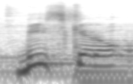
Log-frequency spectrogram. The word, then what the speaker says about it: Bischero: Bischero with a K, even though in Italian it's spelled with a CH, which sound K. In English it sounds Ch, but in Italy CH is K.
